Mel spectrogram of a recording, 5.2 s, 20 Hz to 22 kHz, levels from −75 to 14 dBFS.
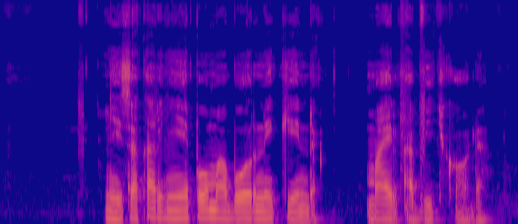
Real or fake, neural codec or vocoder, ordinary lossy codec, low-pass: fake; vocoder, 44.1 kHz, 128 mel bands every 256 samples, BigVGAN v2; none; none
